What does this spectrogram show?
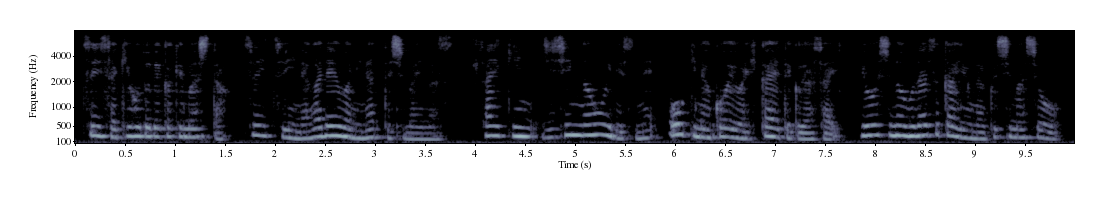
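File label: female, live recording, 250 ms, 5 cm; SiSEC11; underdetermined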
